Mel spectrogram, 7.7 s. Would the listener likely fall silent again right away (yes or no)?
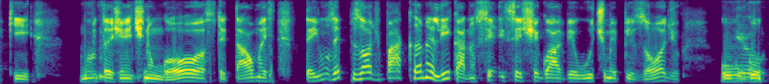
yes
